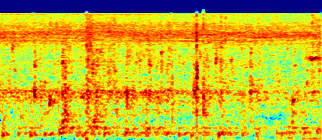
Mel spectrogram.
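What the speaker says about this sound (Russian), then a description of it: "мы слышим, пошло бульканье." Water churns and gurgles through the pump of a RIMS home brewery system over a steady motor hum, close and continuous with occasional sharper bubbling bursts and no talking.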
